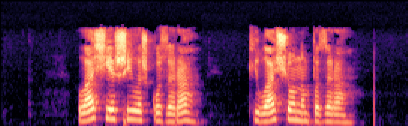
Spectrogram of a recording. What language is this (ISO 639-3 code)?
chm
